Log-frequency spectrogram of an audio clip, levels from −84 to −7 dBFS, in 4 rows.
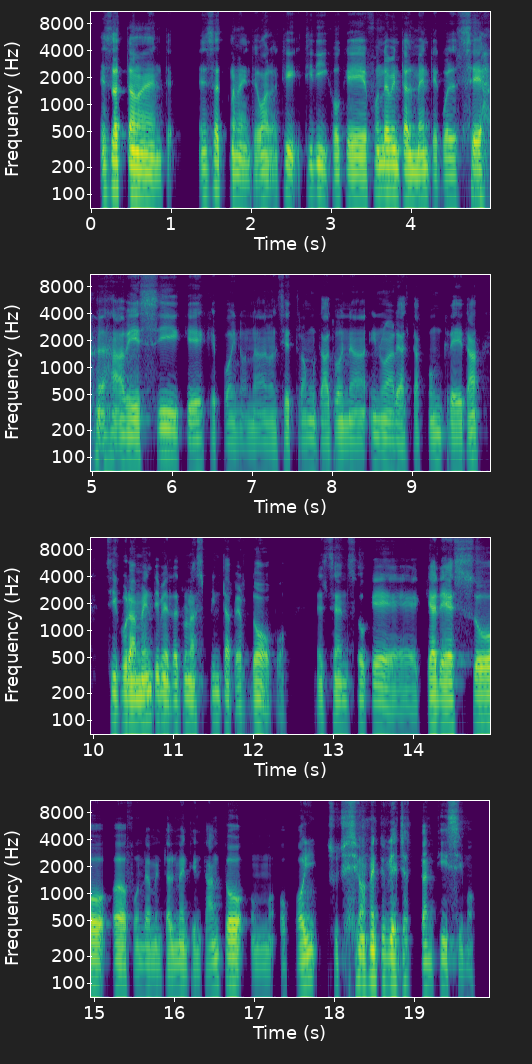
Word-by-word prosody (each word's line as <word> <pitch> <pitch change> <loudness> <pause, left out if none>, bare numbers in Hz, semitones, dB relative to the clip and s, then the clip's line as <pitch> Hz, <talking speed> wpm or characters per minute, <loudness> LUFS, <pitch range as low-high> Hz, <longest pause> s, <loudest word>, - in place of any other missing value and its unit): Esattamente, 100 -6 +6 0.2
esattamente. 95 -6 -2
Guarda - - -1
ti - - -1
ti 105 - -8
dico 100 -5 -1
che 90 -1 +3
fondamentalmente, 100 -4 +3
quel 85 -1 -1
se - - +4
a - - -5
avessi, 90 +4 -2
che 80 0 -3
che - - -16
poi 80 0 -13
non 75 +1 -17
non 75 +1 -12
si 80 - -12
è - - -5
tramutato 80 0 -9
in 80 -1 -7
in 90 -1 -8
una 85 -2 -4
realtà 75 -2 -8
concreta, 85 -2 -5 0.3
sicuramente 95 0 +2
mi 100 - +2
ha - - +2
dato 85 - -4
una 90 -2 0
spinta 100 +2 -6
per 75 0 -7
dopo. 90 +1 -2 0.3
Nel 85 -1 -11
senso 85 0 -5
che 75 -2 -2
che - - 0
adesso, 95 +2 +4
uhm, 85 -3 +2
fondamentalmente 85 0 -7
intanto, 95 +5 +1
mhmm, 80 0 -13
ho - - -15
poi 100 +6 0
successivamente 110 0 -1
viaggiato 100 0 0
tantissimo. 90 -4 -5
90 Hz, 140 wpm, -24 LUFS, 80-95 Hz, 0.3 s, Esattamente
